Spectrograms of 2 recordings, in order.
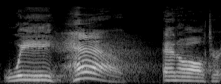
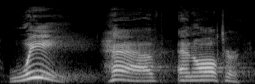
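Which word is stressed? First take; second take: have; We. First: The stress falls on the word have. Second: The stress falls on the word we. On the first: "Emphasis on have" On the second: "Say it with the emphasis on the word we"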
